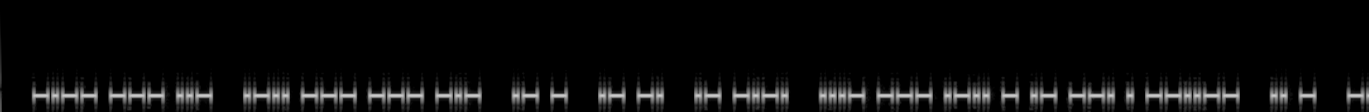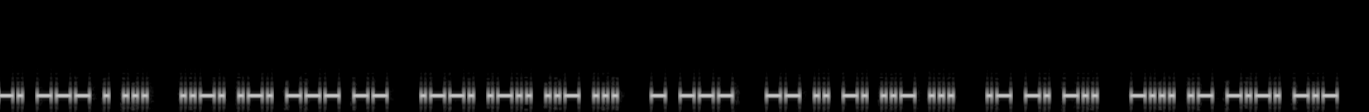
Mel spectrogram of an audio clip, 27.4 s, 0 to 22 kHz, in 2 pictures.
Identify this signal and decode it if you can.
Morse code, heard as a keyed tone, about 25 wpm, 600 Hz. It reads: YOU LOOK AT AN AC VOLTAGE, IT GOES FROM PLUS TO MINUS AND BACK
